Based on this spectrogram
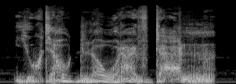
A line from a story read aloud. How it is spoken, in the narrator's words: Humboldt said with a growl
